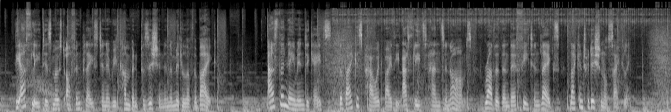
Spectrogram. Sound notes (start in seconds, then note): none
